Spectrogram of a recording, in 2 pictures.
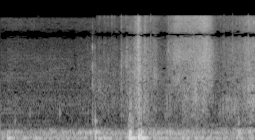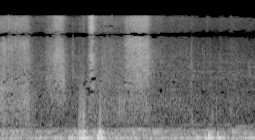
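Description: Nylon fabric rustles and crinkles as it is handled.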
